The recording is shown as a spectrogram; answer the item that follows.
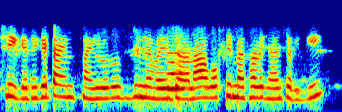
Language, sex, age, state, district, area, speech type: Dogri, female, 18-30, Jammu and Kashmir, Kathua, rural, conversation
